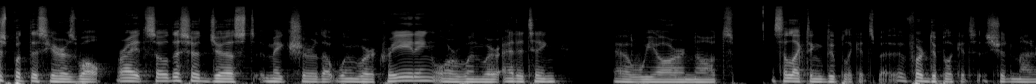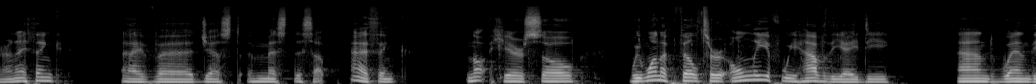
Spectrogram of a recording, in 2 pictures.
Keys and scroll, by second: 0.1 ctrl+s, 6.3 ctrl+s.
